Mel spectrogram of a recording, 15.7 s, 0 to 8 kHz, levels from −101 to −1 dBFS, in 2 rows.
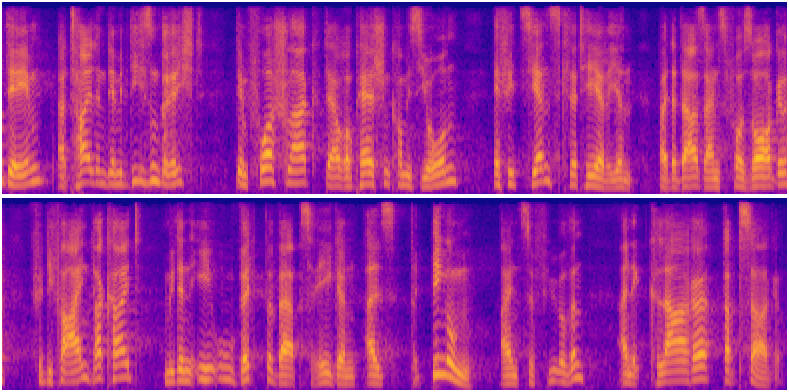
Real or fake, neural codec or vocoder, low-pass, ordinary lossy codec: fake; codec, 16 kHz, 0.8 kbps, ZipCodec; 7.2 kHz; MP3, 64 kbps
